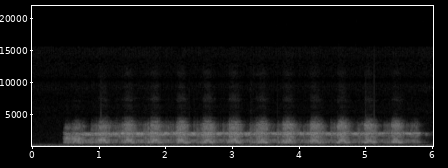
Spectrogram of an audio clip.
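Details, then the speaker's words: A baby's heartbeat picked up by Doppler: rapid, regular whooshing pulses at about 150 a minute. "did you hear it that's a baby's heartbeat I bet you didn't know some of you didn't know that's what your heart sounded like when you were a baby it's just shhh it's kind of cool"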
